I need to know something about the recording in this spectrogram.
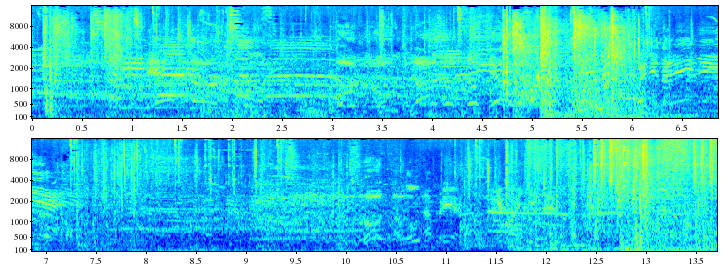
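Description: Battle sounds of weapons clashing and arrows striking ring out.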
